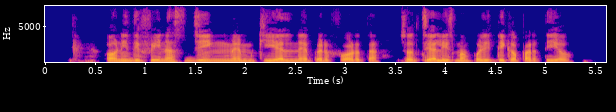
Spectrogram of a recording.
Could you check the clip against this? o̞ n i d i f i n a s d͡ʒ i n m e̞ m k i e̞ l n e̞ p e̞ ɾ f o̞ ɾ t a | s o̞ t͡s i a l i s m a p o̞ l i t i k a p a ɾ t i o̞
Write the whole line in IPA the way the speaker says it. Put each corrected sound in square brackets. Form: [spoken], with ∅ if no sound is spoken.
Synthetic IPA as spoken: o̞ n i d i f i n a s d͡ʒ i n m e̞ m k i e̞ l n e̞ p e̞ ɾ f o̞ ɾ t a | s o̞ t͡s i a l i s m a p o̞ l i t i k a p a ɾ t i o̞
